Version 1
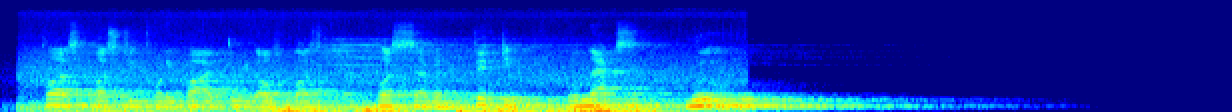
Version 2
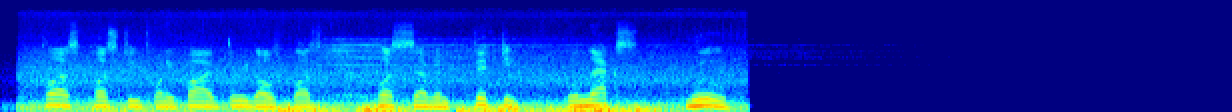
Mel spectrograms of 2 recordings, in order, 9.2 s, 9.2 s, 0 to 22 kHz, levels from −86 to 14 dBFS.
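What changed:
speech: send off
first sound: add high-pass filter 42 Hz
master: add low-shelf EQ 410 Hz +3 dB

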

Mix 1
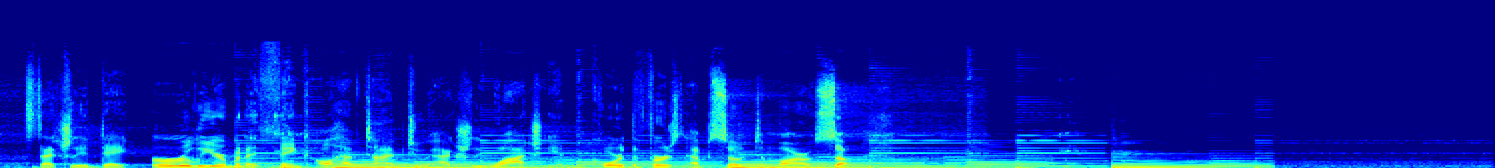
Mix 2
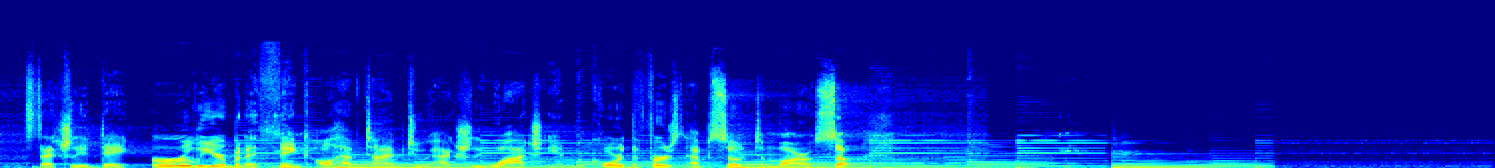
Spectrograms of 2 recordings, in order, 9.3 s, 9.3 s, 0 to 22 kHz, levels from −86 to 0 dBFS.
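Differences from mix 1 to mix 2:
background −4.0 dB
master: add parametric band 2,800 Hz +11 dB 1.1 octaves

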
